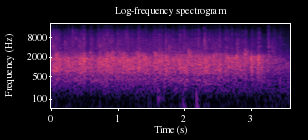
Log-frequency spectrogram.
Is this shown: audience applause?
yes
